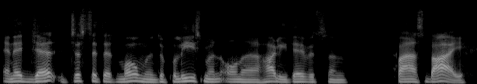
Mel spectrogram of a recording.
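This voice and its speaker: Male podcast host from the Netherlands, mid-pitched, halting and self-deprecating, dry close sound. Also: steady tone, no echo. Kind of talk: casual interview chat.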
